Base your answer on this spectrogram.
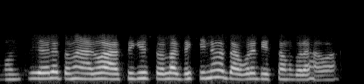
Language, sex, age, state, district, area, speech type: Odia, female, 18-30, Odisha, Subarnapur, urban, conversation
